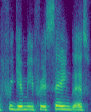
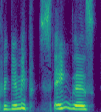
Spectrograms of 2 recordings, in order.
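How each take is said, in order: First: Said in the usual way. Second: A laugh breaking into "Forgive me for saying this"; amused retold apology; laughing through it. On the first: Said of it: "which Spirit didn't really tell me to say". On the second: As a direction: giggle as you repeat the apology. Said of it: "but I said".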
